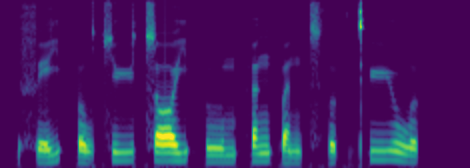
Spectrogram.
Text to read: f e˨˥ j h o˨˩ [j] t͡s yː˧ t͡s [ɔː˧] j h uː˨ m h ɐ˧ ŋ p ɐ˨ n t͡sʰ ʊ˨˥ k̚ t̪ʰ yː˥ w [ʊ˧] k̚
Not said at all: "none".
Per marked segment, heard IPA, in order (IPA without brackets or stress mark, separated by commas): w, ɔː˧, ʊ˧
